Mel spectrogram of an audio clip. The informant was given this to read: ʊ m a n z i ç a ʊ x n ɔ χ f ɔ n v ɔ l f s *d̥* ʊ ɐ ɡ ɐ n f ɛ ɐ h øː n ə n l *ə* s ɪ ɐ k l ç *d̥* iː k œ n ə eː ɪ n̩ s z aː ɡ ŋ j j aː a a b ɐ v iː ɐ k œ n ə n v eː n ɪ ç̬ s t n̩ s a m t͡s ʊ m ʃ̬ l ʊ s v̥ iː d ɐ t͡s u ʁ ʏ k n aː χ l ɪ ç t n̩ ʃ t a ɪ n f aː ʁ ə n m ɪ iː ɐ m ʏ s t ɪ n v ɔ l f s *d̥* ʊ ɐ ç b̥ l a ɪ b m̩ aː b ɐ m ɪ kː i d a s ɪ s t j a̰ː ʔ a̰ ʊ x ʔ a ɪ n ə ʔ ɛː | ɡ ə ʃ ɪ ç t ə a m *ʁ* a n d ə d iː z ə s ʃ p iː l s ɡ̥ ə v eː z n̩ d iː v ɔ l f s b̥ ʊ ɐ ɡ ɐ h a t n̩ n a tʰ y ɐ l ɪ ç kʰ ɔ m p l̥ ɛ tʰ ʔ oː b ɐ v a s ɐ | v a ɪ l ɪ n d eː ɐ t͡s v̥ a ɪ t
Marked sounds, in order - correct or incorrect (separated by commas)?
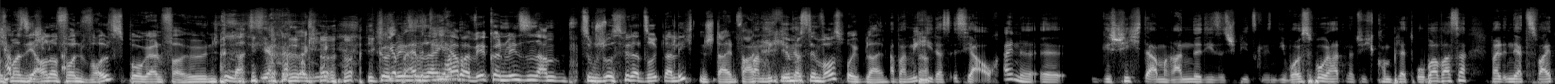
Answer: incorrect, incorrect, correct, incorrect, correct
